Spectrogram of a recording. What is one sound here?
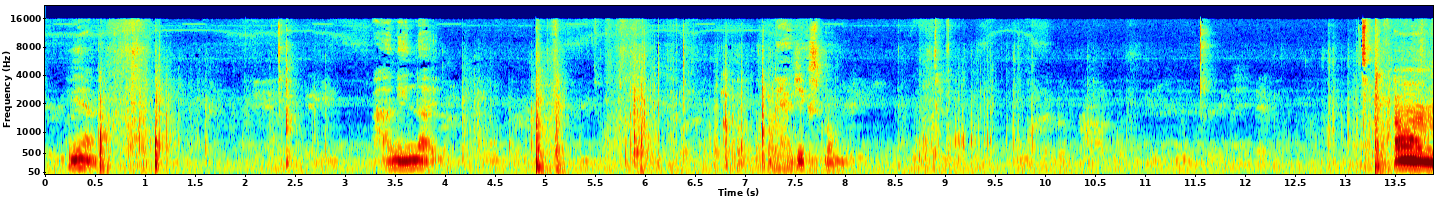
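A cereal box rustles as it is handled.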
